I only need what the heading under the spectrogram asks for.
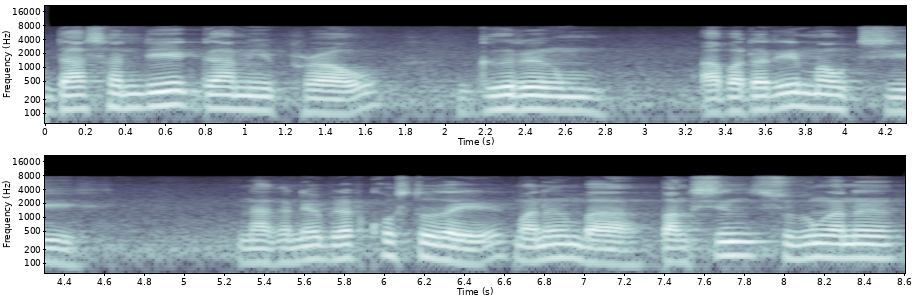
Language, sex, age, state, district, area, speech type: Bodo, male, 30-45, Assam, Kokrajhar, urban, spontaneous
